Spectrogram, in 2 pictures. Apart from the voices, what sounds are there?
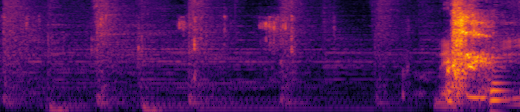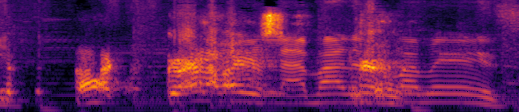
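sneeze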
